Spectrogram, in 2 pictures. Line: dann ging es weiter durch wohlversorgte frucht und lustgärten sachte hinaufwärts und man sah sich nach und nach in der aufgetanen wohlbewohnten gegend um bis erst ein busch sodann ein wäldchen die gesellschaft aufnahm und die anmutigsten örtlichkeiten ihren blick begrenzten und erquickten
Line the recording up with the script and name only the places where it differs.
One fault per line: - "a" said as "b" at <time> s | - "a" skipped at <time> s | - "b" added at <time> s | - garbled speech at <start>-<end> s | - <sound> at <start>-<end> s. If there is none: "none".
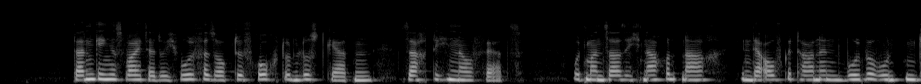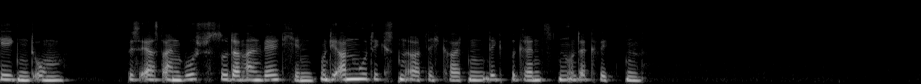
- "die gesellschaft aufnahm" skipped at 12.3 s
- "ihren" skipped at 14.1 s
